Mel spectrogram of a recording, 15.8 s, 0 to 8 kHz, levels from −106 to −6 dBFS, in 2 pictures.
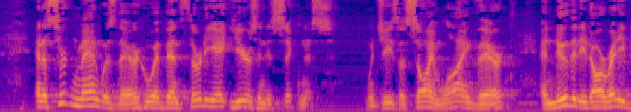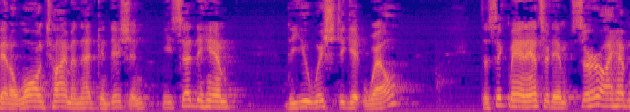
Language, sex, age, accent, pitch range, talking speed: English, male, 50-69, American, 110-155 Hz, 190 wpm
